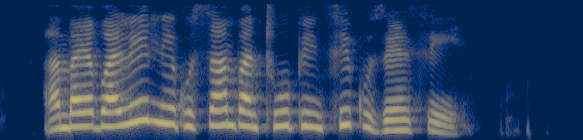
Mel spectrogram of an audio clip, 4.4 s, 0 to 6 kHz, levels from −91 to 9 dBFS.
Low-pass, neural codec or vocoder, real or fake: 5.4 kHz; codec, 24 kHz, 1.2 kbps, DualCodec; fake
